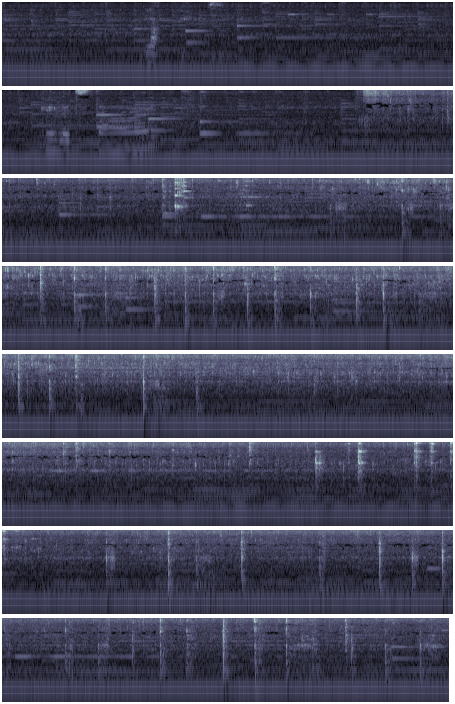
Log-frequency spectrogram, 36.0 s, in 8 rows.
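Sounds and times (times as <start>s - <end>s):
beans sizzling in hot oil: 8.0s - 36.0s
metal spoon scraping a pan: 12.2s - 20.0s, 30.2s - 36.0s.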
